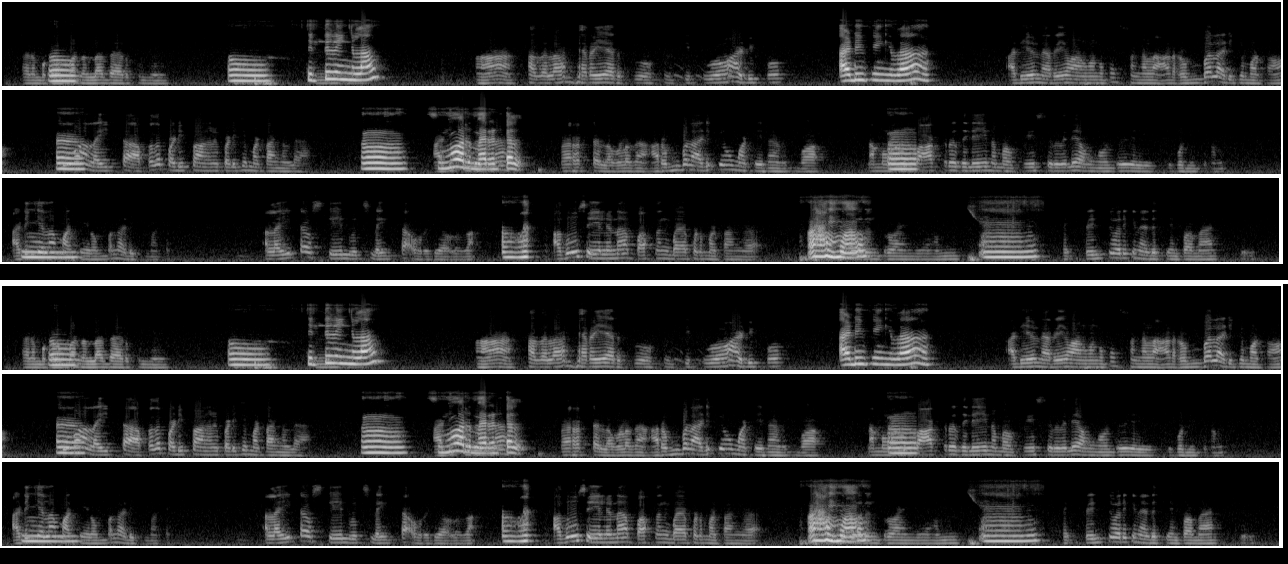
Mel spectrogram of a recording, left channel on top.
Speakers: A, on the right (about 55°); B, on the left (about 45°).
A: நமக்கு
B: ஓ
A: ரொம்ப நல்லாதா இருக்குமே
B: ஓ திட்டுவீங்களா
A: ம் ஆ அதெல்லா நிறைய இருக்கு திட்டுவோ அடிப்போ
B: அடிப்பீங்களா
A: அடியல்லா நிறைய வாங்குவாங்க பசங்க எல்லா ஆ ரொம்பலா அடிக்க மாட்டோ
B: ஆ
A: சும்மா லைட்டா அப்பதா படிப்பாங்க இல்லனா படிக்க மாட்டாங்கல்ல
B: ஆ சும்மா
A: அடிக்கிறதுன்னா
B: ஒரு மெரட்டல்
A: மிரட்டல் அவ்ளவுதா நா ரொம்பலா அடிக்கவு மாட்டே நானுப்பா நம்ம வந்து
B: ஆ
A: பாக்குறதுலயே நம்ம பேசுறதுலயே அவங்க வந்து இது பண்ணிக்கணு அடிக்கலா
B: ம்
A: மாட்டே ரொம்பலா அடிக்க மாட்டே லைட்டா ஆ ஸ்கேல் வச்சு லைட் டா ஒரு அடி அவ்வளவுதா
B: ஆ
A: அதுவு செய்யலைன்னா பசங்க பயப்பட மாட் டாங்க
B: ஆமா
A: வந்து பாருன்ருவாங்க
B: ம்
A: டென்த் வரைக்கு எடுத்தேன்ப்பா மேக்க்ஷூ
